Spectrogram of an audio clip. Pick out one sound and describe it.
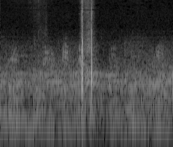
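A duck flaps its wings.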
